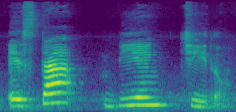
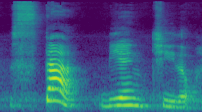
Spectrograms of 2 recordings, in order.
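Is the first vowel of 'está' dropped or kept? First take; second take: kept; dropped. First: The first vowel of 'está' is kept. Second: The first vowel of 'está' is dropped. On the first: "en la primera se utiliza la palabra completa" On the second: "en la segunda se elimina la vocal"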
